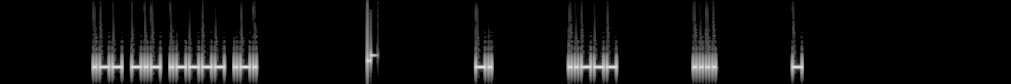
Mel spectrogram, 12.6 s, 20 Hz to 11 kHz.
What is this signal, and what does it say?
Morse code, heard as a keyed tone, about 31 wpm, spaced as for 13 wpm, 700 Hz. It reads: WK1R N2HT
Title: USA Call Signs - 4 Characters - 8x Character Spacing - 30wpm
